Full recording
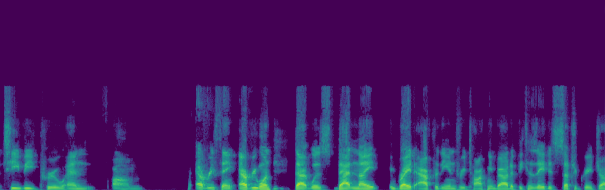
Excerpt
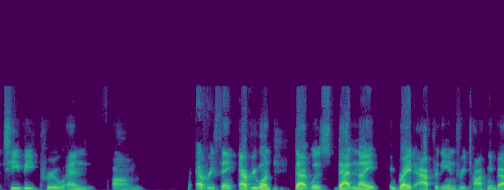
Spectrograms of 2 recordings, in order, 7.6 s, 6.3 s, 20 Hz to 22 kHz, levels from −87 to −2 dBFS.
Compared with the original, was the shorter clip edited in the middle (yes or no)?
no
